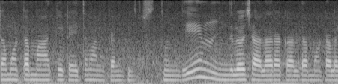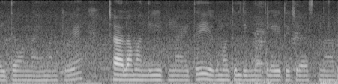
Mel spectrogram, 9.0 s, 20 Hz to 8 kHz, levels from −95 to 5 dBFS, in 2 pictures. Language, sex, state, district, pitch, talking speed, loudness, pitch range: Telugu, female, Andhra Pradesh, Anantapur, 175 Hz, 125 wpm, -20 LUFS, 170-180 Hz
